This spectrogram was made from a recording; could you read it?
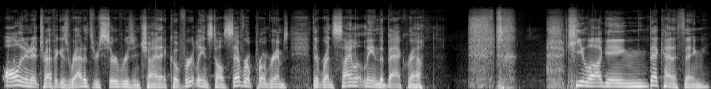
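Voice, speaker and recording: A man's voice: medium pitch, expressive, moderate pace, no room sound. A man hosting a tech podcast, reading out news items with wry asides. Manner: wry, reads out articles with asides. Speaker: podcast host. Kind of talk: casual chat.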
